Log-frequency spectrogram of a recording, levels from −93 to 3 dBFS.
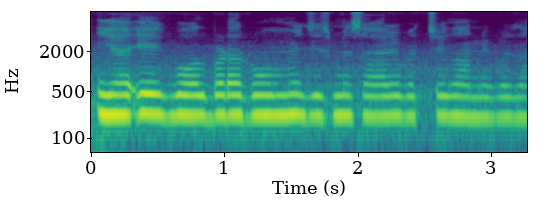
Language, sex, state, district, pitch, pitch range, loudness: Hindi, female, Uttar Pradesh, Shamli, 220 Hz, 215-225 Hz, -15 LUFS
